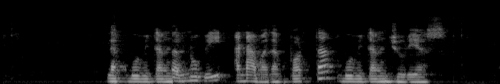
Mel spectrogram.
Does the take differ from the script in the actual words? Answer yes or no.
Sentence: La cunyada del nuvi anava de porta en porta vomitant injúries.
yes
